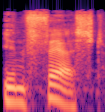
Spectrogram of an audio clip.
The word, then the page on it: infest: American English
